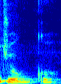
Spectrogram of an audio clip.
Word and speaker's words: যজ্ঞ: এরপর যে শব্দটি রয়েছে এর শুদ্ধ উচ্চারণ হবে যজ্ঞ, যজ্ঞ নয়, এর শুদ্ধ উচ্চারণ যজ্ঞ।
